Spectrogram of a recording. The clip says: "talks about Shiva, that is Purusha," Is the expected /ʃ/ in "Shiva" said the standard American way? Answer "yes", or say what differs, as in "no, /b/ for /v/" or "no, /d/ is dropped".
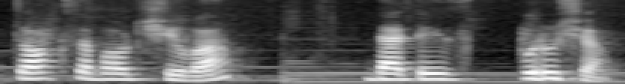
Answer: yes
